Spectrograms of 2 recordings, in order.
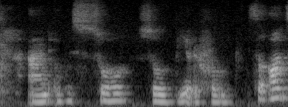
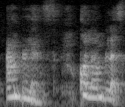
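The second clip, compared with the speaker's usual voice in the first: panicked call; 6 semitones higher, 5 dB louder, faster than usual. Retold or imitated. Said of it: "because she was just".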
